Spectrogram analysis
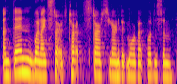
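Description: A woman with an Irish midlands border accent from Cavan, telling personal memories in a thoughtful, halting way. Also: lowish voice, flat delivery, low-quality recording. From County Cavan, Ireland. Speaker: interviewee recalling own life. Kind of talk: reflective personal storytelling.

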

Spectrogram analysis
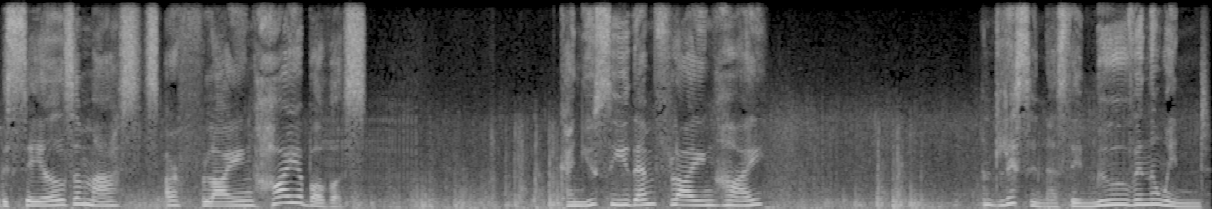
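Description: Lively woman leading a kids' story. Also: fairly high pitch, drawn-out words, pauses often, noisy background. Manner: animated, encouraging, speaks straight to the child. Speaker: children's activity presenter. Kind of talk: interactive storytelling for young children.

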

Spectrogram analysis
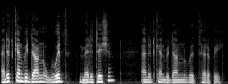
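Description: Indian-accented man with a gravelly voice. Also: medium pitch, mellow, no room sound, clean studio sound. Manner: measured, explanatory, with hesitations. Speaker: doctor and therapist. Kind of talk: studio interview.

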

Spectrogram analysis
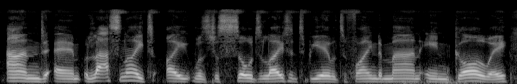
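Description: A man's voice: medium pitch, fairly even intonation, moderate pace. A man with an Irish Midlands accent, talking enthusiastically and at length as a beekeeper in a casual interview. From Irish midlands (Athlone), Ireland. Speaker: beekeeper and wildlife rescuer, interviewee.

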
